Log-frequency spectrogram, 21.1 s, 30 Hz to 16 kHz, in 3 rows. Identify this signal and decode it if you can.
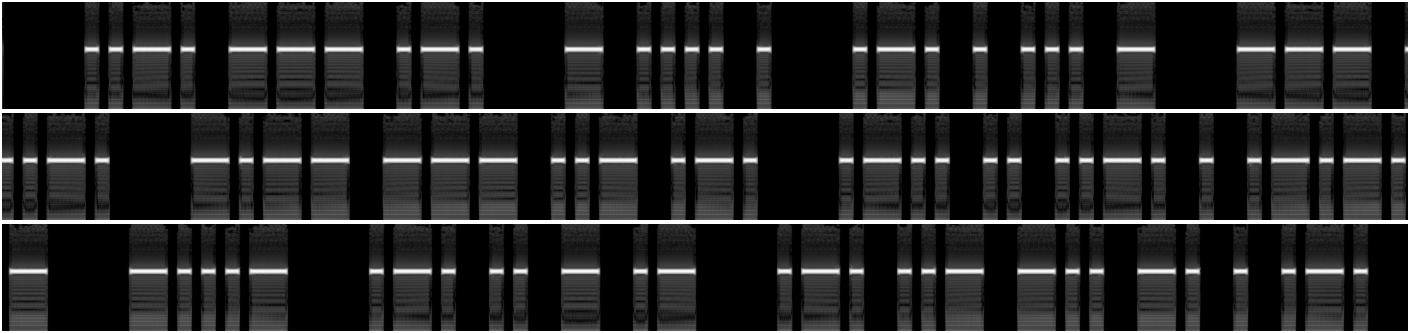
Morse code, heard as a keyed tone, about 20 wpm, 1000 Hz. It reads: FOR THE REST OF YOUR LIFE. <BT> RITA RUDNER
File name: qotdfiles / 20wpm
